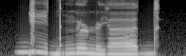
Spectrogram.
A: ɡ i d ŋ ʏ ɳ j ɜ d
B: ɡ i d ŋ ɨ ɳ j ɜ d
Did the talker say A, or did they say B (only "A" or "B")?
A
